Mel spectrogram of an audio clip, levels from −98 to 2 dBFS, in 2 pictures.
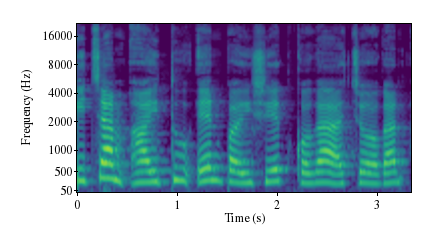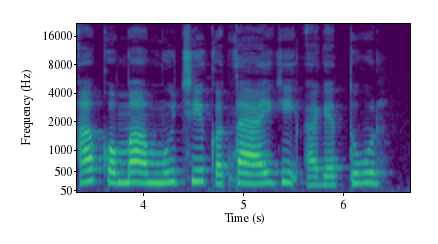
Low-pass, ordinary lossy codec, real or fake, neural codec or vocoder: none; none; real; none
